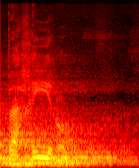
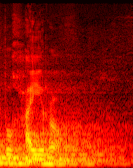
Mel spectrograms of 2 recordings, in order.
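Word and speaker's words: Bahira: Ada yang membacanya Bahiro, ada yang membacanya Buhairo.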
